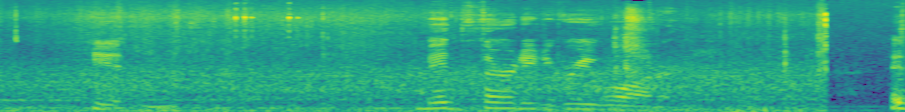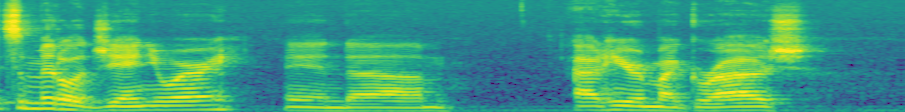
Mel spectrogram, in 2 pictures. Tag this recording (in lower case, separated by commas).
speech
